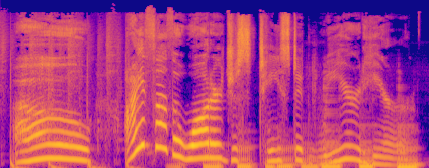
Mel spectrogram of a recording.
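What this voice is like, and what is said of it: Imitates a drunk person's slurred voice. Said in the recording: “my impression of a drunk person? ... I was just trying to do what I see in movies”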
